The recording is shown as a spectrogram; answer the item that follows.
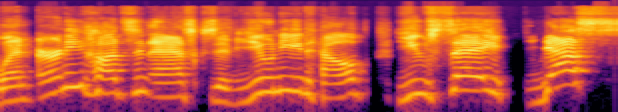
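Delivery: very high-pitched, shouted heckling yell. Retelling what someone called out from the line: imitating someone yelling. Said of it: "I hear somebody yell from the line".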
